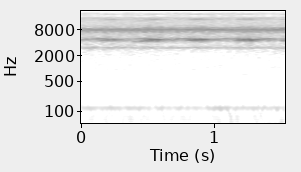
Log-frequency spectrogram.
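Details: Continuous, even cricket chirring: a high ringing tone that swells into brighter pulses roughly every third of a second, with a quiet low drone below.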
